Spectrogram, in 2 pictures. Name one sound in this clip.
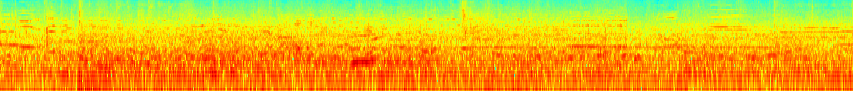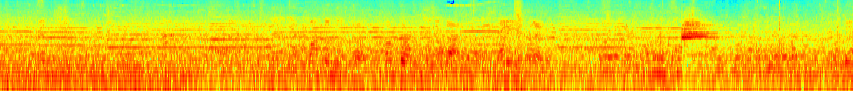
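A crowd of people murmurs and walks along a busy street outdoors.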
